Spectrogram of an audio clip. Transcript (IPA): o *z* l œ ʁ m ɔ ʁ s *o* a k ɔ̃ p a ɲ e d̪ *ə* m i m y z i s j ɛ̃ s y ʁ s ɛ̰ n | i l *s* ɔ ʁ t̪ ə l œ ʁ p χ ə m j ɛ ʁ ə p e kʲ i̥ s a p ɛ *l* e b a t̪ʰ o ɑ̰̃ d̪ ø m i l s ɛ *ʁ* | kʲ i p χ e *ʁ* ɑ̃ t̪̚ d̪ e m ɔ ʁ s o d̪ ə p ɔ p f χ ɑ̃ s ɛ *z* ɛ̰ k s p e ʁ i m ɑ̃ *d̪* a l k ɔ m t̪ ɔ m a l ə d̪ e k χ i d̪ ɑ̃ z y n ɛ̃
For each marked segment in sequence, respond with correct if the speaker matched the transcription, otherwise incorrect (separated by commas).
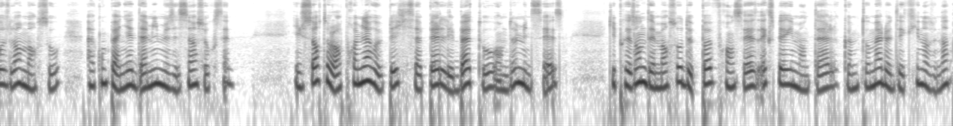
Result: correct, correct, incorrect, correct, incorrect, incorrect, incorrect, correct, incorrect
